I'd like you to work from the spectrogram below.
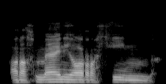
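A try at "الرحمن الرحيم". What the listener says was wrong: So not ara, ar-rah.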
